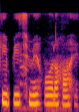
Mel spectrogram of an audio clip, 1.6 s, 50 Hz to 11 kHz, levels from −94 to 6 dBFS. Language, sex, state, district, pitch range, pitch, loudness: Hindi, female, Arunachal Pradesh, Lower Dibang Valley, 215-230 Hz, 220 Hz, -15 LUFS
